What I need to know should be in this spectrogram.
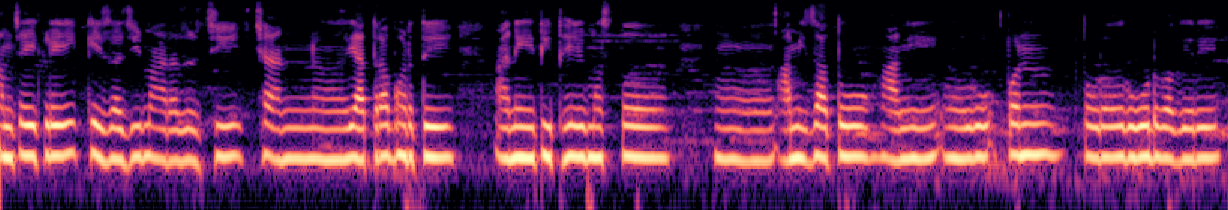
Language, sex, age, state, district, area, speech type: Marathi, female, 45-60, Maharashtra, Wardha, rural, spontaneous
